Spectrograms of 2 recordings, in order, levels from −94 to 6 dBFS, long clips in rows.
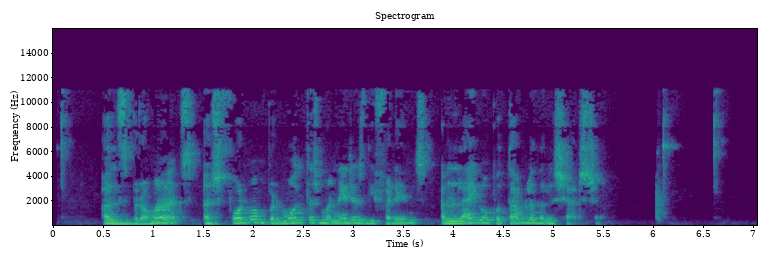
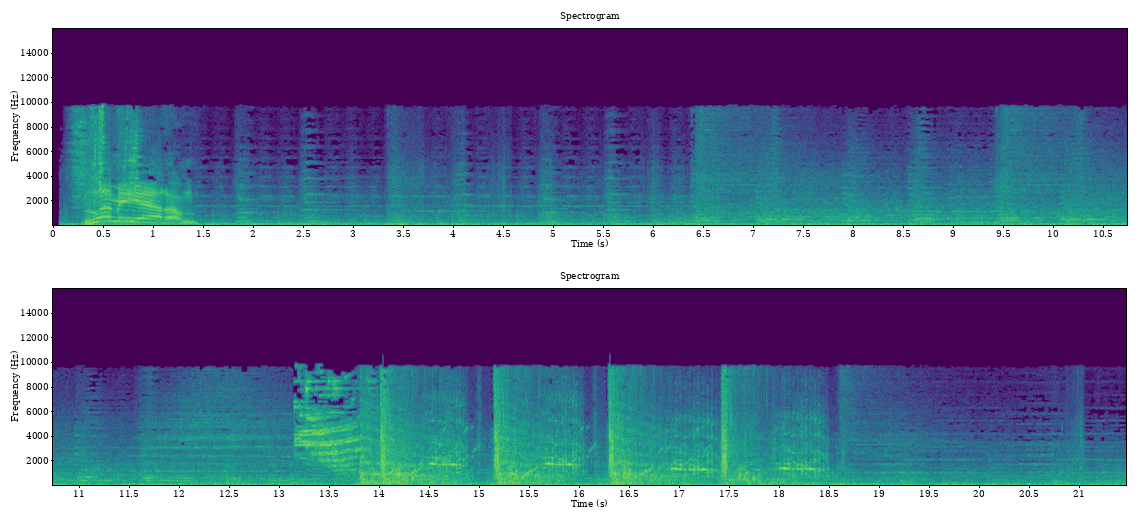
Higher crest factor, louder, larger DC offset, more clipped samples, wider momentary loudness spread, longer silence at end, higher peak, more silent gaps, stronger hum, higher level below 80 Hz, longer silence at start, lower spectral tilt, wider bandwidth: about the same, 18 dB vs 18 dB; second, -27 LUFS vs -17 LUFS; neither; neither; about the same, 18 LU vs 17 LU; first, 0.4 s vs 0 s; second, -10 dBFS vs 0 dBFS; neither; neither; second, -68 dBFS vs -34 dBFS; about the same, 0.1 s vs 0.05 s; first, -5.5 dB/octave vs -3.5 dB/octave; about the same, 11.5 kHz vs 10.5 kHz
